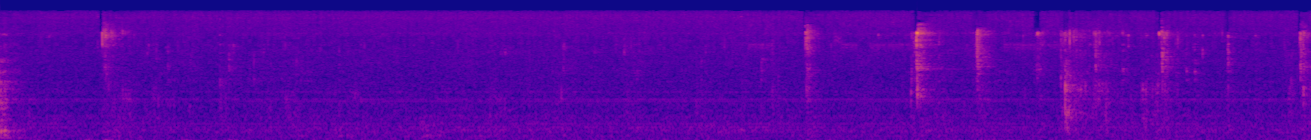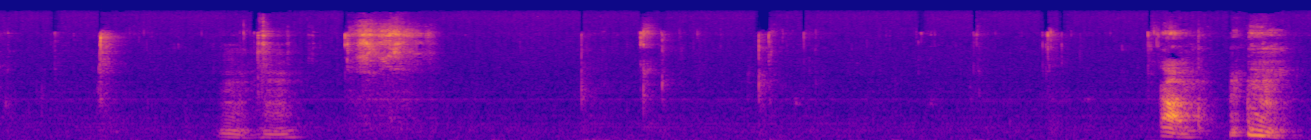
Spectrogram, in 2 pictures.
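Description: Close-miked eating sounds: sparse wet mouth clicks and smacks of chewing soft food, with light fork clicks on a plastic tray, after a nearly silent first few seconds. A short hum from the eater comes just before the middle, followed by a brief hiss.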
